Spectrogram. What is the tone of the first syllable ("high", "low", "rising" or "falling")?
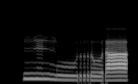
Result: high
